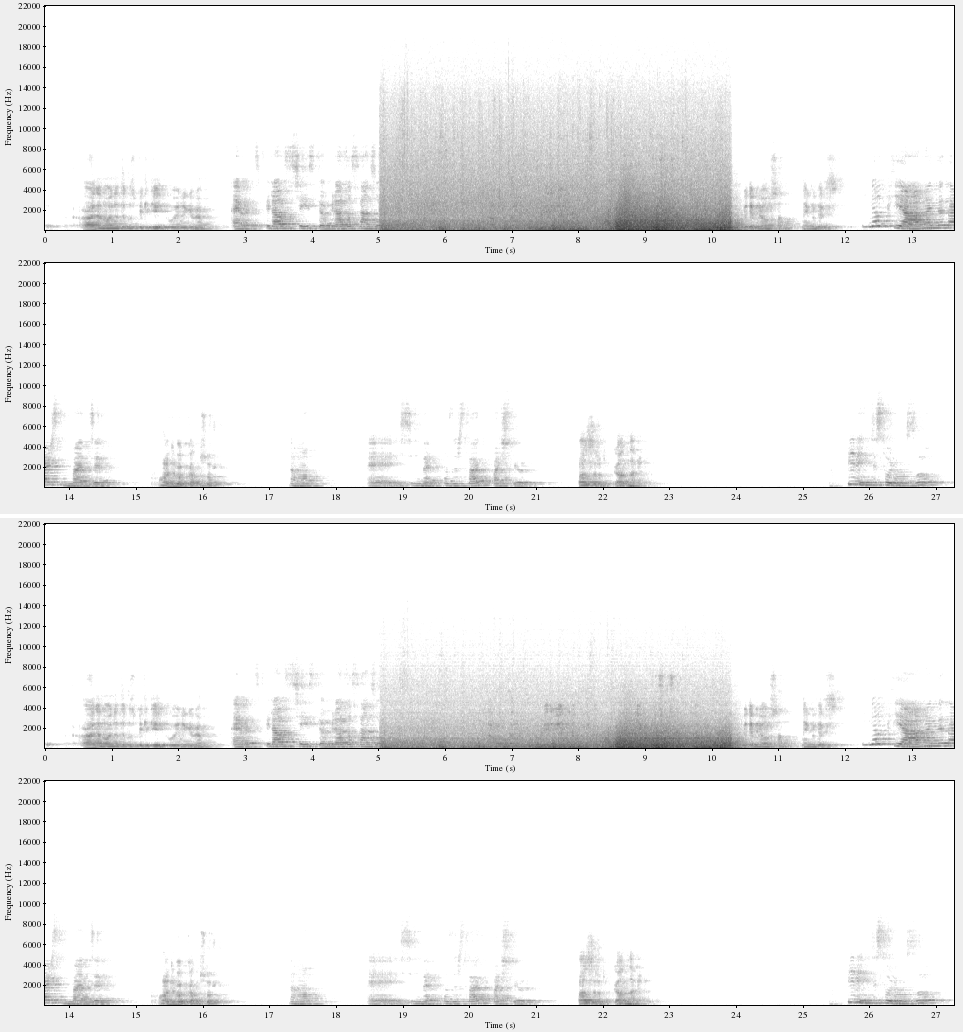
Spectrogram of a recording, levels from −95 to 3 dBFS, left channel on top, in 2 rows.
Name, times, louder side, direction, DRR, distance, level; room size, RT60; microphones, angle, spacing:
voice 1, 0.5-2.4 6.6-11.9 15.3-16.2 21.6-22.6, equal, 30° right, -2 dB, 6.0 m, -52 dB
voice 2, 2.8-5.9 12.3-14.5 17.3-17.7 18.5-20.9 25.7-26.9, left 2 dB, 15° left, -1 dB, 4.5 m, -52 dB
Thunder / Rain, 5.0-10.3, left 3 dB, 90° left, 0.9 m, -31 dB
24.5 x 17.5 x 3.4 m, 0.73 s
head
